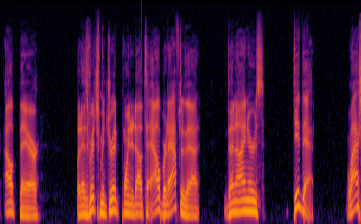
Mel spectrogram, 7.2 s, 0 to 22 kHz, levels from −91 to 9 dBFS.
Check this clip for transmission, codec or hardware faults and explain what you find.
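One hardware-side fault is present: an electrical switching spike at 2.82 s. A single sharp snap lasting about a millisecond sits on top of the speech and peaks at about -20 dBFS. It is an isolated transient, not a dropout, so nothing underneath is lost. The likely cause is a nearby switch, motor or static discharge producing a brief arc, which the audio wiring picked up as an impulse added to the signal.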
